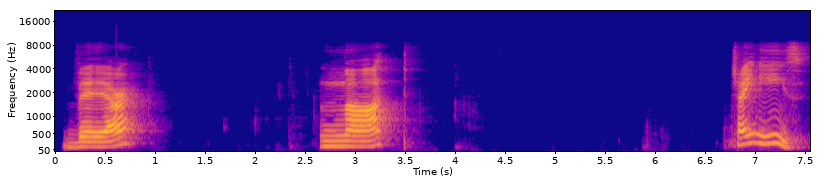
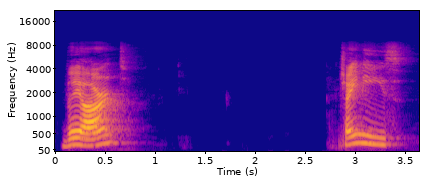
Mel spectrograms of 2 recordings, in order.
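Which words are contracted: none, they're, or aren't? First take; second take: they're; aren't. First: They and are merge into one syllable. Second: Are and not merge into one syllable. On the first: "They're, juntar esses dois" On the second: "ligar o are com not"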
